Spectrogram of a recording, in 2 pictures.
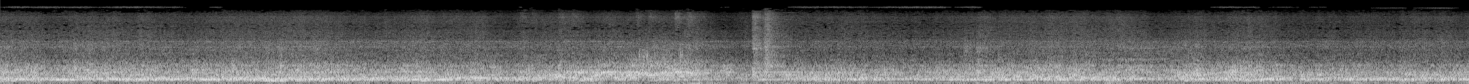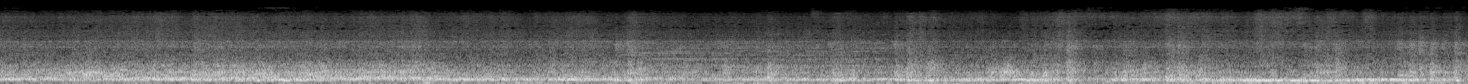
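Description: KA Serayu passenger train running along the track, heard from its rear carriage: a steady rumble of wheels on rails with some clickety-clack, and one sharp click about seven and a half seconds in.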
